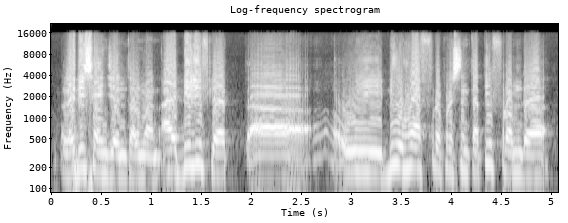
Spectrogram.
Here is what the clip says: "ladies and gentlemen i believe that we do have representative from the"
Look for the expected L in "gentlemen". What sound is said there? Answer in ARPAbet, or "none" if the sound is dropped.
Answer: L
